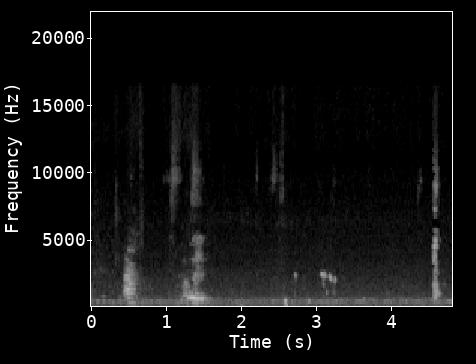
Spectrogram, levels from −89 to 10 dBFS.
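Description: From the first moment to the last, the speech runs about 1.38 times too fast and sits roughly five and a half semitones high. That's a wrong sample rate: material recorded around 32 kHz is being played back at 44.1 kHz, so everything sounds hurried and chipmunky.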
